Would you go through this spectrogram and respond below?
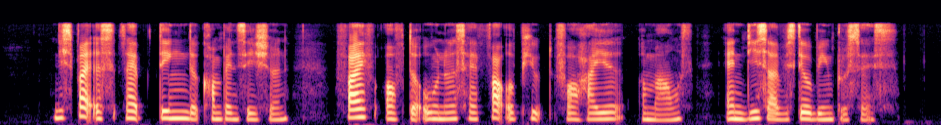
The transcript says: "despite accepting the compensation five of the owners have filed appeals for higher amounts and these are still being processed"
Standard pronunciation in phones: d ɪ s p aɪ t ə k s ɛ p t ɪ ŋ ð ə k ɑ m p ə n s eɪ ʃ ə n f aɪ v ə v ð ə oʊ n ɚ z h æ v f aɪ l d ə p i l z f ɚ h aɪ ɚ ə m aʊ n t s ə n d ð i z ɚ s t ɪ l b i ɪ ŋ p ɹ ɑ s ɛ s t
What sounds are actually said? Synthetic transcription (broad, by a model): d ɪ s p aɪ t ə s ɛ p t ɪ ŋ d ə k ɑ m p ə n s eɪ ʃ ə n f aɪ v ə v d ə oʊ n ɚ s h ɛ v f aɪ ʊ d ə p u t f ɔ h aɪ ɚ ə m aʊ n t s ə n d i s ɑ s t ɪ l b i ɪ ŋ p ɹ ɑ s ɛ s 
